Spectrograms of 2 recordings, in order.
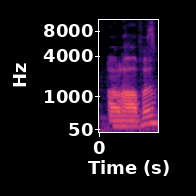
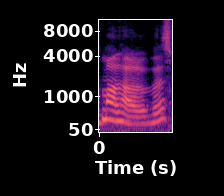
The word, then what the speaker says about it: smalahove: Alhava? Smalahove. Smalahove. That's the Smalahove. sheep's head. Oh, gotcha. Yeah. Smalahove.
